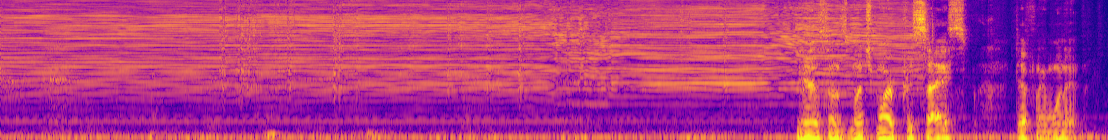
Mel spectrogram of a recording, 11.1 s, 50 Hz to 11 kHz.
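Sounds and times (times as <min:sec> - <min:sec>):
electric trimmer buzzing: 0:00.0 - 0:09.5.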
